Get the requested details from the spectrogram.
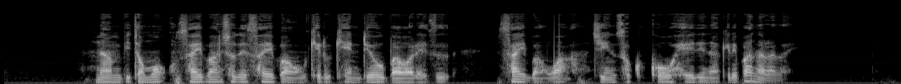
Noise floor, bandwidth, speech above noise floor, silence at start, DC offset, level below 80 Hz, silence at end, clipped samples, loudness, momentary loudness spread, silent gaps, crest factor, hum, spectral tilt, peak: -61 dBFS; 11.5 kHz; 38 dB; 0.9 s; under 0.1%; -50 dBFS; 1.1 s; under 0.1%; -24 LUFS; 8 LU; none; 24 dB; none; -4.5 dB/octave; 0 dBFS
